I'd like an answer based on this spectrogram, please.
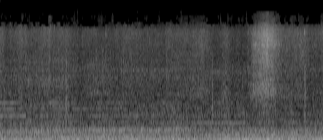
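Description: Car driving slowly, with a steady low rumble of engine and road noise and a brief hiss about five seconds in.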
